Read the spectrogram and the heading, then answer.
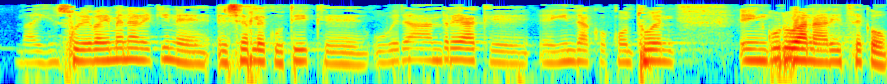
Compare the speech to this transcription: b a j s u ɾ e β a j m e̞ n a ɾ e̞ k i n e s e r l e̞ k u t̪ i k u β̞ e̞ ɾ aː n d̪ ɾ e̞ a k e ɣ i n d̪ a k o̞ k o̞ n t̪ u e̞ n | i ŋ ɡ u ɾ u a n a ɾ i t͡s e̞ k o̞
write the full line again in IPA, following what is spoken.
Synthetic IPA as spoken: b a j s u ɾ e β a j m e̞ n a ɾ e̞ k i n e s e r l e̞ k u t̪ i k u β̞ e̞ ɾ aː n d̪ ɾ e̞ a k e ɣ i n d̪ a k o̞ k o̞ n t̪ u e̞ n | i ŋ ɡ u ɾ u a n a ɾ i t͡s e̞ k o̞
